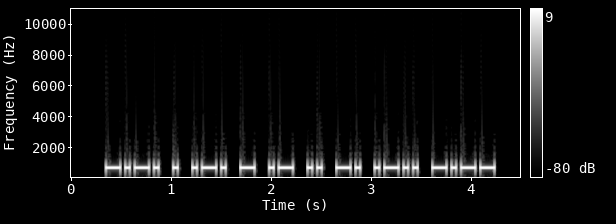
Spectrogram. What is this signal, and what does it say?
Morse code, heard as a keyed tone, about 25 wpm, 700 Hz. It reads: CERTAINLY
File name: Nine Letter Words - 25wpm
